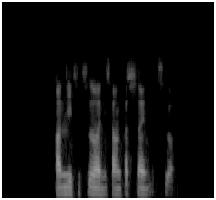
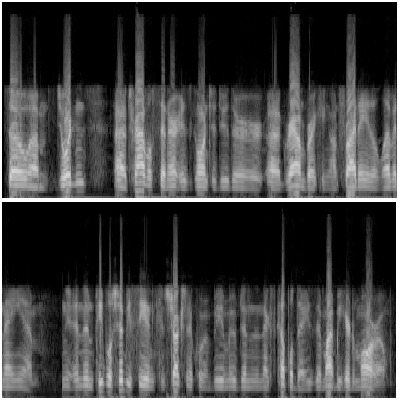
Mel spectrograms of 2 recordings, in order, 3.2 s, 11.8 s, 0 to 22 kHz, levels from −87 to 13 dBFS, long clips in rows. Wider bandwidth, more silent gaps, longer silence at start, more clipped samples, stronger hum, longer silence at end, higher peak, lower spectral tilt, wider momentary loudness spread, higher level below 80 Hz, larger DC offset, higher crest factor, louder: second, 6.8 kHz vs 16 kHz; neither; first, 0.8 s vs 0.1 s; neither; neither; first, 0.6 s vs 0.2 s; second, -18 dBFS vs -2 dBFS; about the same, -4.5 dB/octave vs -4.5 dB/octave; about the same, 15 LU vs 15 LU; second, -80 dBFS vs -48 dBFS; neither; first, 22 dB vs 14 dB; second, -37 LUFS vs -16 LUFS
